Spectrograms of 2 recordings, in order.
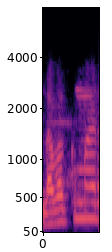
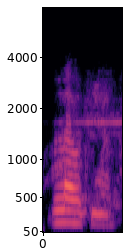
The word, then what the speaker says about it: Lava Kumar: Is it correct, Lava Kumar, or how does it pronounce? Yeah, it's fine. Lava Kumar also Lava fine. Kumar is correct. Okay. Lava Kumar.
